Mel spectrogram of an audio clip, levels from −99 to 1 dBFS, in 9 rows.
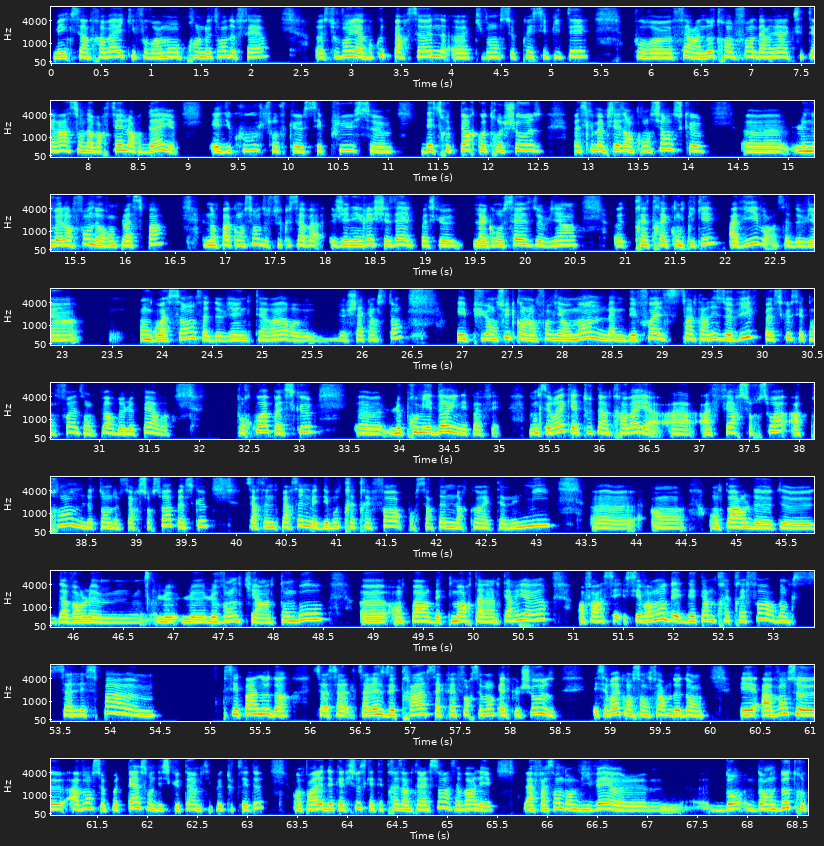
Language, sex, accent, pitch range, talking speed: French, female, French, 200-245 Hz, 235 wpm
